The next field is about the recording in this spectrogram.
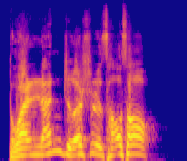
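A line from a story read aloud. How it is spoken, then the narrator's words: Shouted command. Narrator (Chinese): 超遂令人叫拿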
